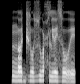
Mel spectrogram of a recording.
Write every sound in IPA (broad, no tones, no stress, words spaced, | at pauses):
ŋʌd͡ʒo zuħlʲʌe̯ zoe̯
